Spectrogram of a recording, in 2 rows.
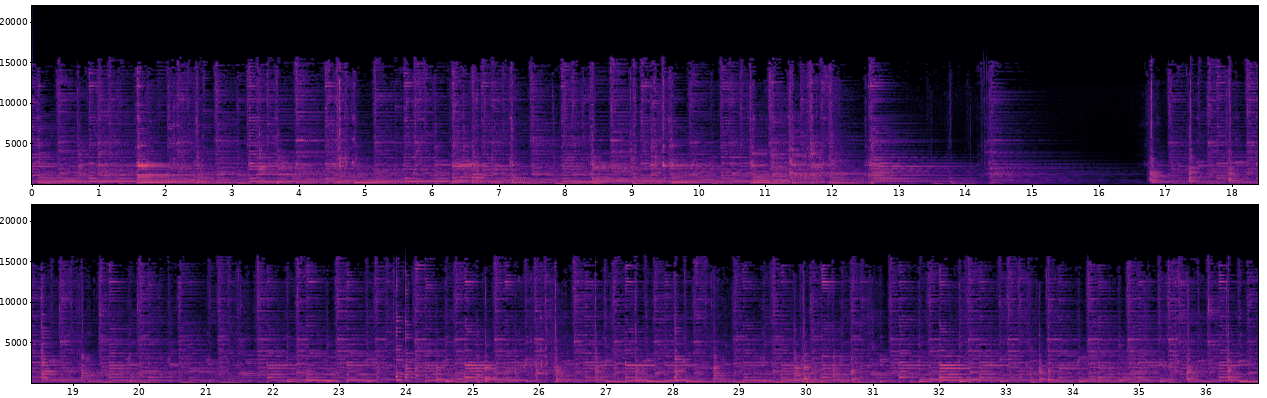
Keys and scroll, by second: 9.2 ctrl+g, 12.6 ctrl+z, 17.1 ctrl+c, 17.2 ctrl+f, 36.2 ctrl+z.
